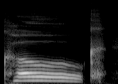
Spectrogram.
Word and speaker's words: Coke: Yeah, think of it as Coke. It's a longer, rounder sound, that O sound. So when you're ordering, you want to say, I'd like a Coke, please. Really exaggerate that vowel. So the example would be, I'd like a Coke, please. And you really want to make sure you hear that ooh sound in there. It's a very clear, distinct diphthong.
